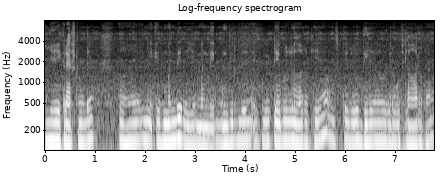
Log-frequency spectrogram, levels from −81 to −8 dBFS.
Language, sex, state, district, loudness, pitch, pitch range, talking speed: Hindi, male, Odisha, Khordha, -15 LUFS, 125 Hz, 120-130 Hz, 215 wpm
